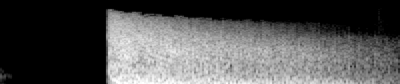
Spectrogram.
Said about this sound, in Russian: Мордевольт навел миномет на поре, счастливо вздохнул и нажал на кнопку.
